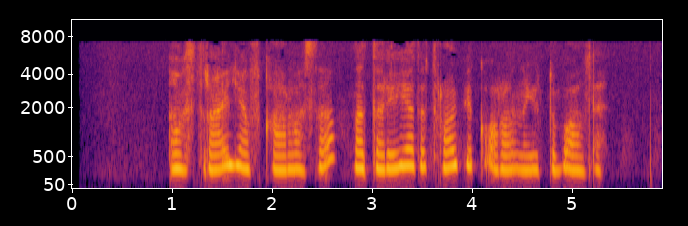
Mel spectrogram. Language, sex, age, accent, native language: Uzbek, female, 18-24, Namangan, Uzbek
